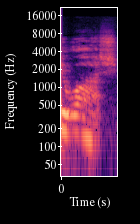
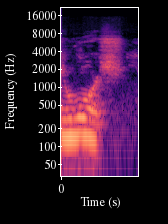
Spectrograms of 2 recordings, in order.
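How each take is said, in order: First: The word is said without an R sound. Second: The word is said with an R sound. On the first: This is how people outside Indiana say it. "you don't say wash" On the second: This is how people in Indiana say it. "you say wash"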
